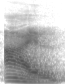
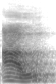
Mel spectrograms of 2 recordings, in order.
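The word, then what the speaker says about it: I'll: আইল। উচ্চারণটা কী হবে? আইল। ঠিক আছে, এখানে দেখুন এই যে আমি বাংলাতে মেনশন করেছি আইল। ওকে, এটা হচ্ছে সঠিক। আর এই যে আল, এটা হচ্ছে সঠিক না।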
